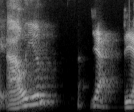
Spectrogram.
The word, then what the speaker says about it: Allium: Allium? Yeah, the Allium.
